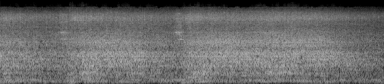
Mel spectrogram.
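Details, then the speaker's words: Pontiac Aztek with 132,942 miles, driving: a clean, even rev over steady road and wind hiss, with no ticking or knocking; a quiet, healthy engine. "I said there's no obnoxious hick or anything oh man this is great"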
